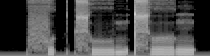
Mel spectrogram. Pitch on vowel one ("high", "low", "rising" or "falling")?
rising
